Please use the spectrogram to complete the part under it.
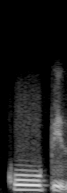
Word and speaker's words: कोऽपि: That S kind, no, in the middle, you have to say, you just pronounce kopi, that's all.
